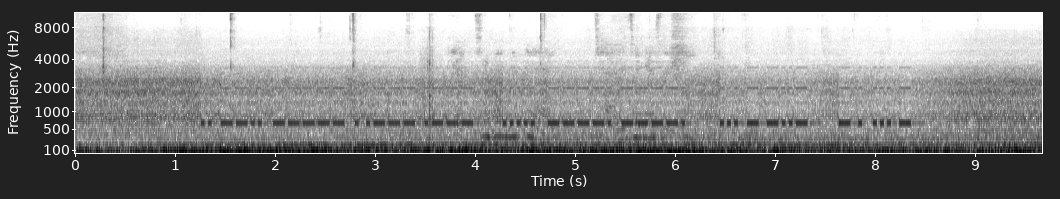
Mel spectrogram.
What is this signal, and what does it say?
Morse code, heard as a keyed tone, hand-sent with a paddle, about 34 wpm, 660 Hz, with radio static, room echo and the noise inside a car. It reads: IZ0EJJ 599 STX TEST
